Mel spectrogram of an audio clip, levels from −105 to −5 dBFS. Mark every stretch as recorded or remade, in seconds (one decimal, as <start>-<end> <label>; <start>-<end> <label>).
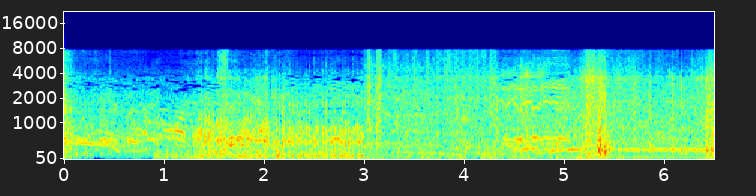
0.0-1.6 recorded; 1.6-2.2 remade; 2.2-6.5 recorded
